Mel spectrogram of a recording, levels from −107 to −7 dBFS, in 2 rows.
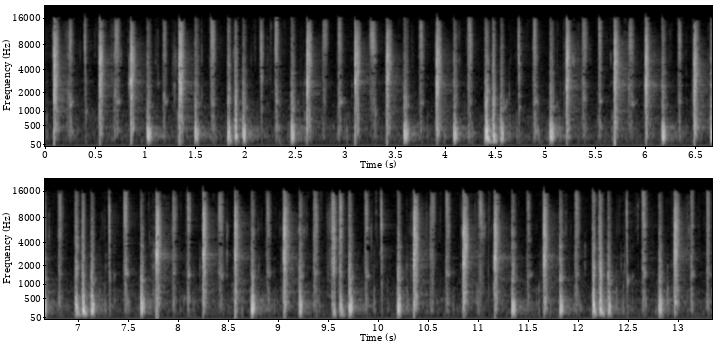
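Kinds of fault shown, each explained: No technical faults can be heard in these sounds.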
